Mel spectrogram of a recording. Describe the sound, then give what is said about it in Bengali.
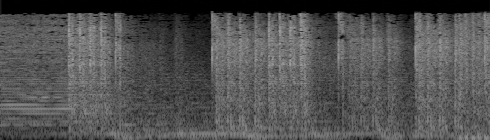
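Musket gunfire from musketeers hidden among trees in a quiet garden: a loud, continuous volley of many rapid, overlapping shots crackling without pause. “গাছের আড়ালে তিন জায়গা থেকে লুকিয়ে বন্দুক ছুঁড়ছেন মাস্কেটিয়াররা।”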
